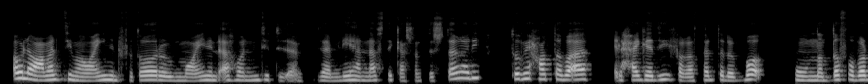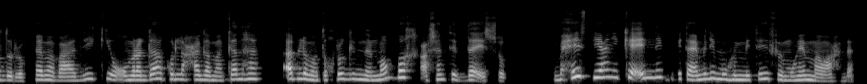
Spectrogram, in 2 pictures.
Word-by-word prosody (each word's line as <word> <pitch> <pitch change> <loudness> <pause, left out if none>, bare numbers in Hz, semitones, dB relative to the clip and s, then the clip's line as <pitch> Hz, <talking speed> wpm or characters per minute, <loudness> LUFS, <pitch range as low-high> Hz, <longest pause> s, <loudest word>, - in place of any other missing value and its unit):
أو 275 - +8
لو 255 -5 +6
عملتِ 215 +3 +3
مواعين 185 +1 +1
الفطار 200 +1 +1
ومواعين 180 0 -1
القهوة 195 0 -1
إن 190 0 -5
أنتِ 200 +1 -3
بتع 205 -5 -7 0.2
بتعمليها 185 +2 -1
لنَفْسِك 190 0 -6
عشان 170 0 -10
تشتغلي، 280 - 0 0.3
تقومي 250 +2 +2
حاطّة 240 -2 0
بقى 225 +2 +5 0.3
الحاجة 200 0 +1
دي 215 +3 -2
في 200 -3 -4
غسّالة 175 +4 -4
الأطباق 205 +4 +1 0.3
ومنضّفة 195 +2 0
برضه 205 -1 +3
الرُخامة 210 +5 -1
بعديكِ 185 +8 -3
ومرجّعة 210 +3 +2
كل 240 -2 -2
حاجة 220 -1 0
مكانها 235 +6 -1 0.3
قبل 255 0 +5
ما 210 -4 +1
تخرجي 240 +5 -2
من 230 -2 +2
المطبخ 275 +11 +1
عشان 230 0 -3
تبدئي 210 -3 0
الشُغل، 170 -1 -7 0.5
بحيث 295 - +4
يعني 325 +1 +3
كإنِّك 310 +2 +2
بتعملي 240 +2 +2
مُهمّتين 215 0 +1
في 250 -4 -5
مُهمّة 195 -4 0
واحدة، 160 +2 -8
210 Hz, 160 wpm, -24 LUFS, 190-235 Hz, 0.5 s, أو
